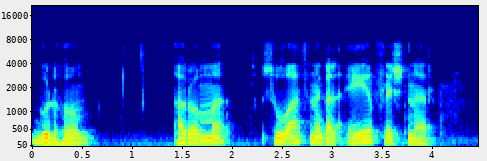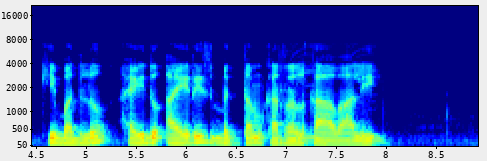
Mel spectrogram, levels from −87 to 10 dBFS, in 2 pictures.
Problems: none marked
